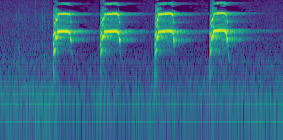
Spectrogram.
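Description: A bald eagle gives four high, thin, whistled notes, each slightly squealing, spaced about half a second apart, against a quiet background.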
